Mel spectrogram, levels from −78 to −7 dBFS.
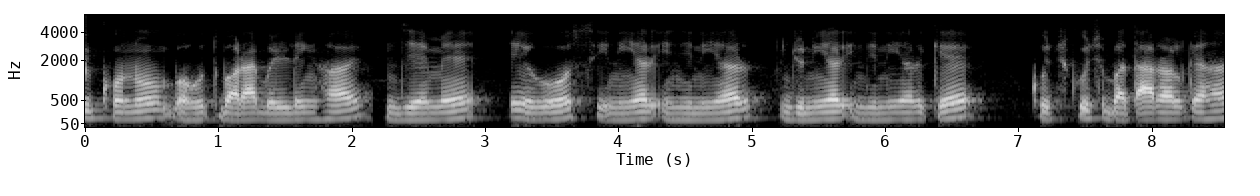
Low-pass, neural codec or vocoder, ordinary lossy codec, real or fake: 5.4 kHz; none; Opus, 64 kbps; real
